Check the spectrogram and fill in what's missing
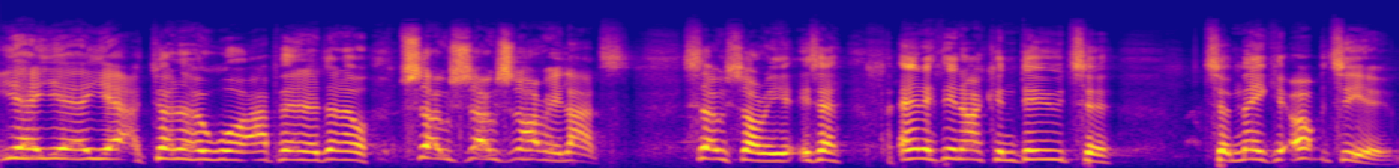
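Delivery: high, repetitive pleading; flustered apology. Retold or imitated. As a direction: imitate a caught neighbour falling over himself to apologise. Caught neighbour apologises profusely.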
